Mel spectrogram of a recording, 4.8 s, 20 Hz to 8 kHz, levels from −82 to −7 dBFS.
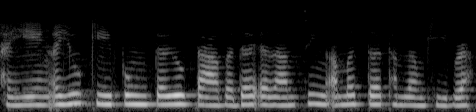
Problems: background sounds at intervals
